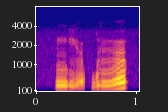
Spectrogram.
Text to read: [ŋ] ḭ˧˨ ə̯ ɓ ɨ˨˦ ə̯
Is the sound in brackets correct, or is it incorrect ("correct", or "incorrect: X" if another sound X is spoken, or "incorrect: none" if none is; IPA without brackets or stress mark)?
correct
